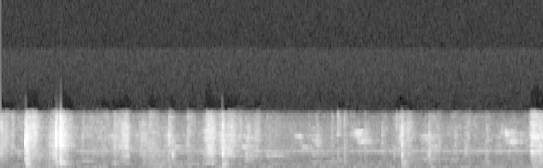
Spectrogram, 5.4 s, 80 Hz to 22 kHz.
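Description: Laces being pulled tight and tied on Curry 9 basketball sneakers: scattered rustling of laces and shoe upper with a few sharp little clicks.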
